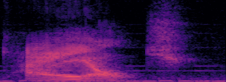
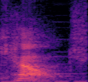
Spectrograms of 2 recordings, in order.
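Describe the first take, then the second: First: The vowel is stretched with an extra aw sound. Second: The vowel is a plain, short standard sound. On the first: "they throw in this extra A W" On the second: "it's not couch"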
